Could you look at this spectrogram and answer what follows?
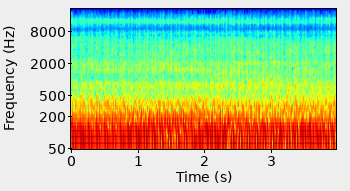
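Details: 1968 Pontiac Firebird 400 V8 idling at first start after sitting since 1986, points cleaned and gapped, fuel in carb bowl: deep, even burble with steady firing beat, no knocks or misses; running smoothly.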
